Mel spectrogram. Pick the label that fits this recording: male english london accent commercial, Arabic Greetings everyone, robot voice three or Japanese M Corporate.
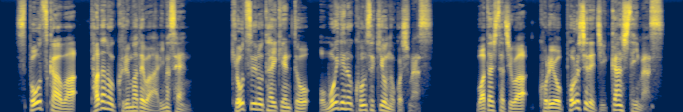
Japanese M Corporate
